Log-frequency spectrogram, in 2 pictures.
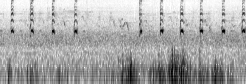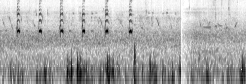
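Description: A blacksmith lapwing gives sharp, metallic 'klink' notes, about two or three a second, like a hammer striking an anvil, over a low rumble of wind.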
